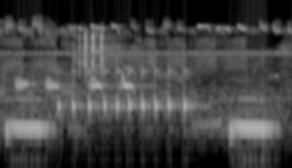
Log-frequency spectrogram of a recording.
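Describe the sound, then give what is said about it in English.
Calls of endangered birds: a low, droning hoot opens and closes the sequence, with a rapid run of about ten evenly spaced clicking chirps between them. Loud, with no talking. “But yes, an album entirely made of endangered bird calls beat them.”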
